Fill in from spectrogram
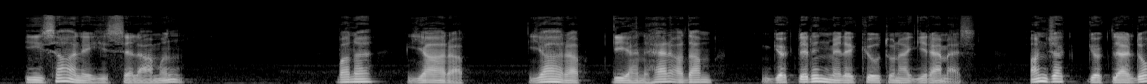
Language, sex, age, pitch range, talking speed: Turkish, male, 60-79, 95-115 Hz, 80 wpm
